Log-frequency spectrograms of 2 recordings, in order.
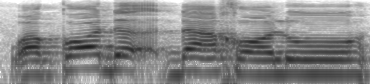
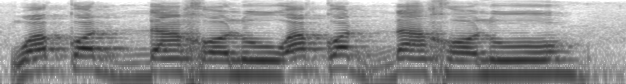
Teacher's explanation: Qalqalah dihilangkan. Wa qad dakhalu, langsung masuk di dal.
